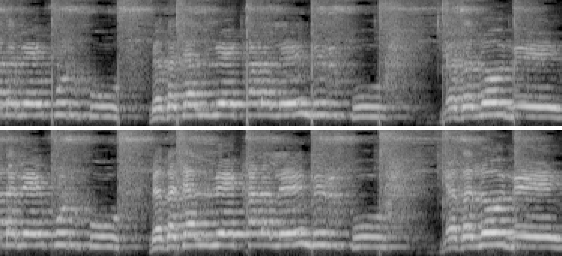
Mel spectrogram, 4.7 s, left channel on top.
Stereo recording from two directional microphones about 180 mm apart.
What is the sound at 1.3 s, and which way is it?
Music, 20° left (ahead or behind).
